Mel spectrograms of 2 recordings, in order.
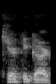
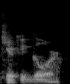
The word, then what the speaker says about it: Kierkegaard: It's like Kierkegaard and Kierkegaard. Ways of saying things if you're a nerd.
